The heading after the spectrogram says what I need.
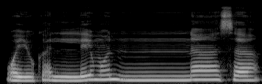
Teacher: نون شد کو پورا ٹائم دے، نا الف مدہ اس کو پورا ٹائم دے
